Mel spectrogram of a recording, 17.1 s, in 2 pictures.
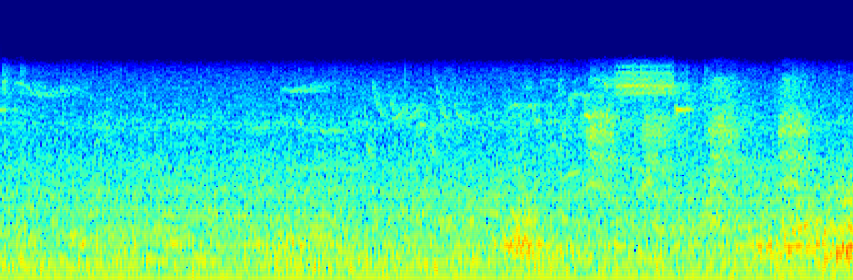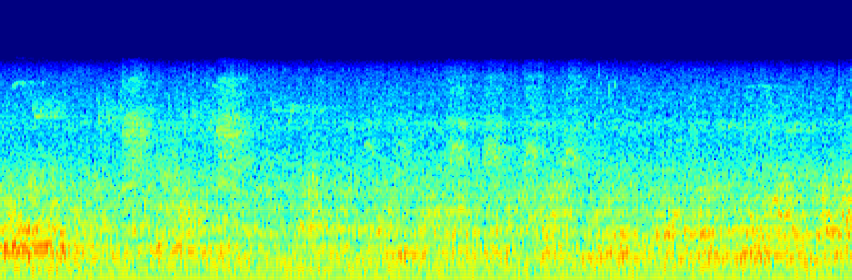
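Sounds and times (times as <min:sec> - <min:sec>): birds chirping and calling: 0:02.8 - 0:14.8.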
